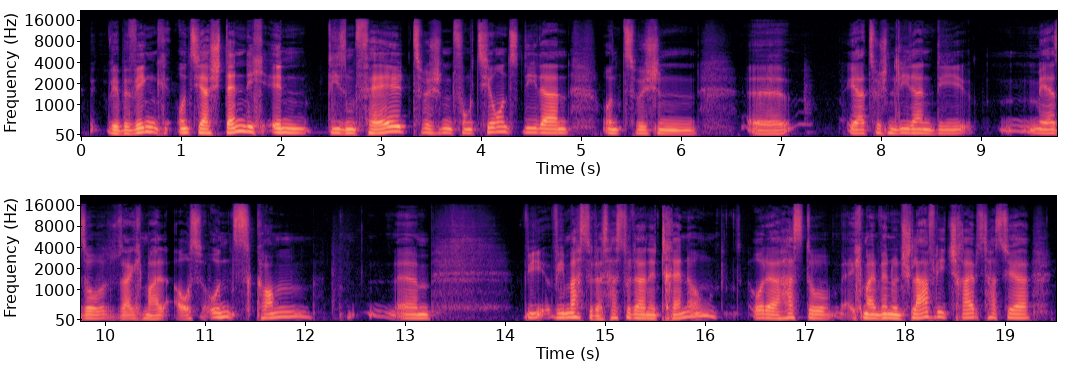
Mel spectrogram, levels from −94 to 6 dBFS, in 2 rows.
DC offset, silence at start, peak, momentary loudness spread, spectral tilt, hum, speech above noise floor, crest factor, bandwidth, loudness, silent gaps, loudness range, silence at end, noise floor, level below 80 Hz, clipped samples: under 0.1%; 0.1 s; -2 dBFS; 12 LU; -5.5 dB/octave; none; 31 dB; 20 dB; 17 kHz; -22 LUFS; none; 7 LU; 0.1 s; -52 dBFS; -54 dBFS; under 0.1%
